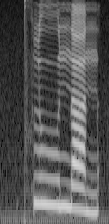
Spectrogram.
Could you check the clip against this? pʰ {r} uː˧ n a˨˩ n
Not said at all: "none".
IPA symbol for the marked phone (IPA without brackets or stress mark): l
